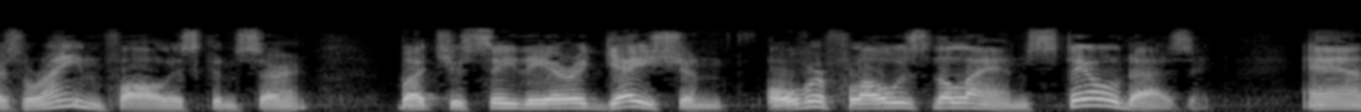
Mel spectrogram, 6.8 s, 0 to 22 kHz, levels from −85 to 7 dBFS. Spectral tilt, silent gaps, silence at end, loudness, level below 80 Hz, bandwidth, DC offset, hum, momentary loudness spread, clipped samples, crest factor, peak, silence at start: -5.5 dB/octave; none; 0 s; -22 LUFS; -68 dBFS; 8 kHz; under 0.1%; none; 9 LU; under 0.1%; 14 dB; -8 dBFS; 0 s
